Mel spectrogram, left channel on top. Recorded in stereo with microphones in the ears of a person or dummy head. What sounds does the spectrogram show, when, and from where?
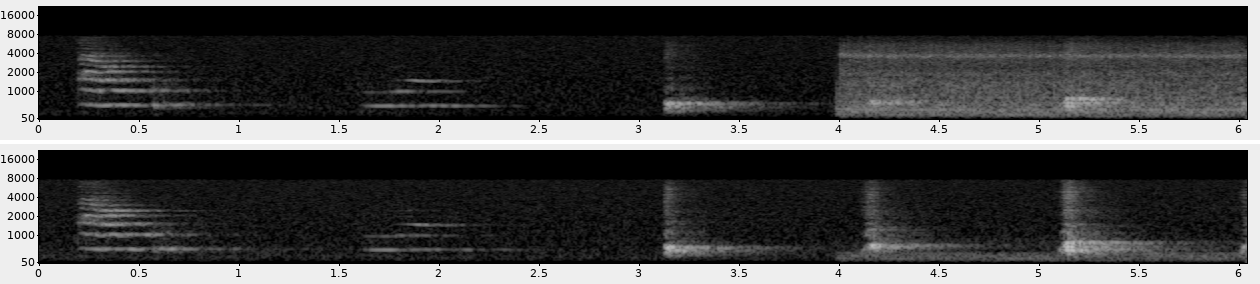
0.2 s a cat meowing: 15° left (ahead or behind), 6 m; by 2.1 s 40° left (ahead or behind), 4.5 m
3.1 s a whoosh: 40° right (ahead or behind), 3.5 m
